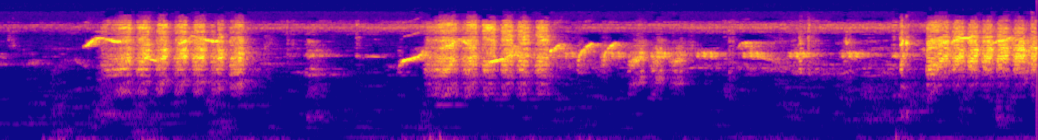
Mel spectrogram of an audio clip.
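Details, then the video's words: Cinereous tit song, played for caged birds to learn singing quickly: loud buzzy bursts of high notes alternate with quieter gaps, whistled upslurs and thin chattering notes between them, with a faint low rumble. "Pacingan gelatik batu ramai untuk maksimalkan burung belajar cepat bunyi"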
